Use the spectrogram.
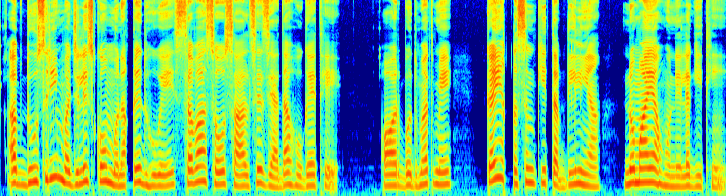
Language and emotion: Urdu, neutral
